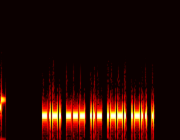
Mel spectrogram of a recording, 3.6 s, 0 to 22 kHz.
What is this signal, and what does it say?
Morse code, heard as a keyed tone, about 34 wpm, 700 Hz. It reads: COUPLE
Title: Sentences from Top 1100 Words - New Word Drill Alt - 35wpm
